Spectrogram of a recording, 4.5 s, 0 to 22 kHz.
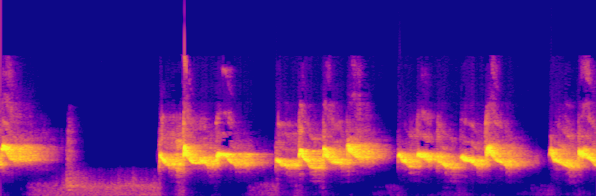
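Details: Rustling noise opens, then an Oriental white-eye (Mata Puteh Raja) courting on 25 January 2022 bursts into high, rapid twittered phrases repeated roughly every second.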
